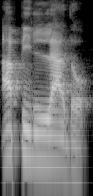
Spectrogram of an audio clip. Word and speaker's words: apilado: to show you a beautiful move it's called apilado that you can apply also at the milongas or for performances we pronounce it again apilado a lado and it means leaning but before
